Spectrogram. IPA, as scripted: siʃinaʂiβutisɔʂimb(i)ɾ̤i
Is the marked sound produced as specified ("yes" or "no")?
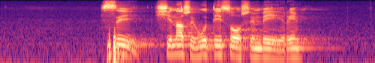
no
